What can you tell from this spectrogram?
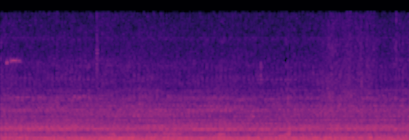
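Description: Boat engine idling steadily: an even low hum with a steady higher whine above it.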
